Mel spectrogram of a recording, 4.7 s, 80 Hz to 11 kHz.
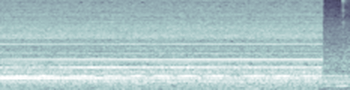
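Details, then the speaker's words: Antminer L3+ Scrypt (LTC) ASIC miner at startup after swapping the high-speed factory fans for quieter ones, stock software settings, front and rear fans running: steady even fan whir, no rattle or grind, far quieter than the original fans. "but right now even at the start up we can we can notice that the noise is way lower than before both fans are running from the front of the rear"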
